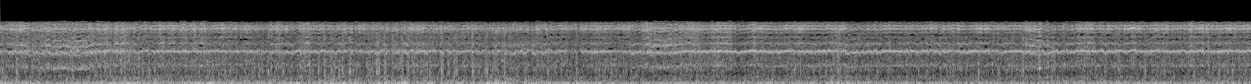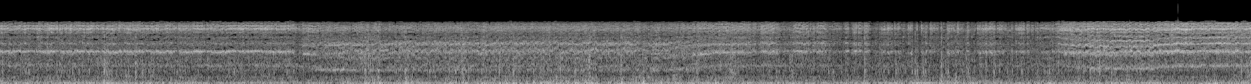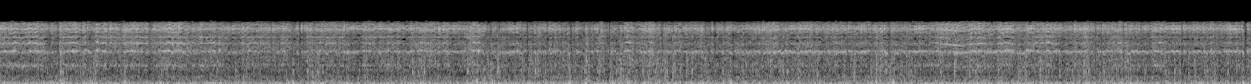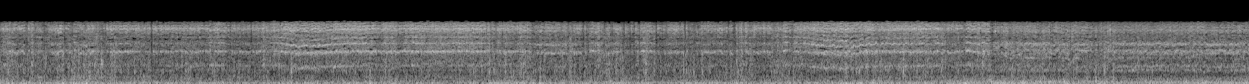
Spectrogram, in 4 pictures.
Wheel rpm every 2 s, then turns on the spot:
220, 230, 230, 230, 230, 230, 240, 230, 200, 200, 230, 230, 230, 230, 230, 230, 230, 230, 230, 230, 230, 230, 230, 220, 200.
none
